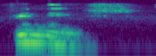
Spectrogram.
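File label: "finish", Nigerian Pidgin, female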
